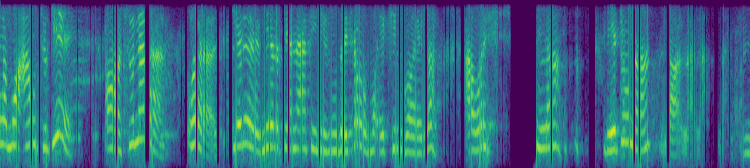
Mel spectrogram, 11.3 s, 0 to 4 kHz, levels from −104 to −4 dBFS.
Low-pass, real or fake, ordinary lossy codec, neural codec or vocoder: 3.6 kHz; real; none; none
